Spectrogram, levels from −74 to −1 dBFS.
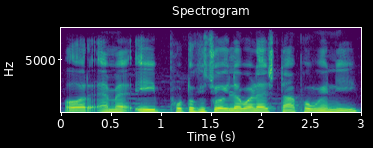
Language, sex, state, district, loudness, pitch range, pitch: Bhojpuri, male, Bihar, Muzaffarpur, -14 LUFS, 140-150 Hz, 145 Hz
